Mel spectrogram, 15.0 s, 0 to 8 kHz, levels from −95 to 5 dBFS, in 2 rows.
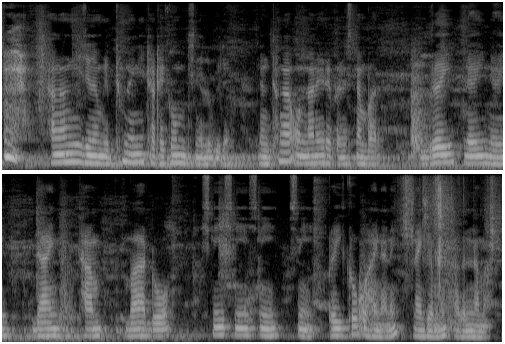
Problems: none marked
